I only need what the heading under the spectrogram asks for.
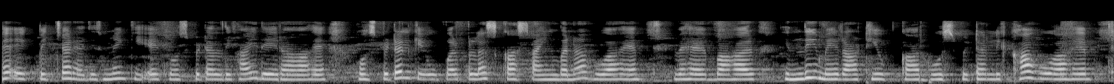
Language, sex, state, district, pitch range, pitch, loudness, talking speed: Hindi, female, Uttar Pradesh, Shamli, 230-245 Hz, 240 Hz, -17 LUFS, 155 wpm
